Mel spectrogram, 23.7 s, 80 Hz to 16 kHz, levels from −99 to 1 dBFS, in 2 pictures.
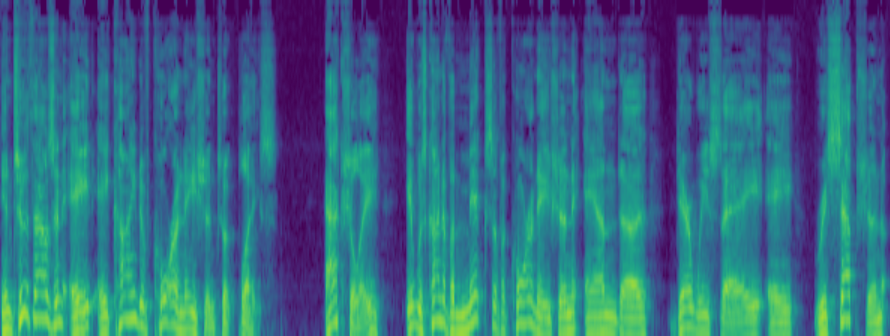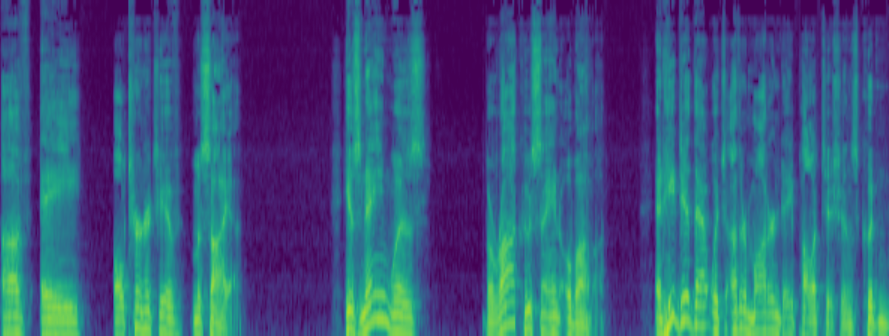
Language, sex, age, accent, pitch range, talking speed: English, male, 60-79, American, 110-160 Hz, 110 wpm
